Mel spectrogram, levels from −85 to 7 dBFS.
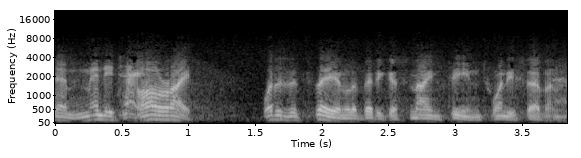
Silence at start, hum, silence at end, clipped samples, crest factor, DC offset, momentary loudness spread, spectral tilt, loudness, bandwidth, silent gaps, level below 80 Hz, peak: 0 s; none; 0 s; under 0.1%; 16 dB; under 0.1%; 8 LU; -7 dB/octave; -22 LUFS; 9.6 kHz; none; -72 dBFS; -6 dBFS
